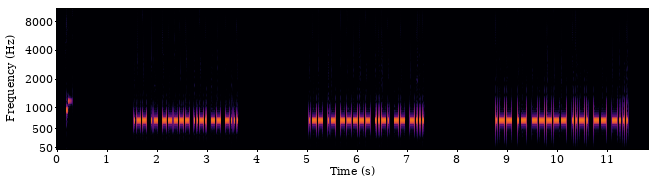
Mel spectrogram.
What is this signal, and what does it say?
Morse code, heard as a keyed tone, about 35 wpm, 700 Hz. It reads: WA0FMB WA0FMB WA0FMB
